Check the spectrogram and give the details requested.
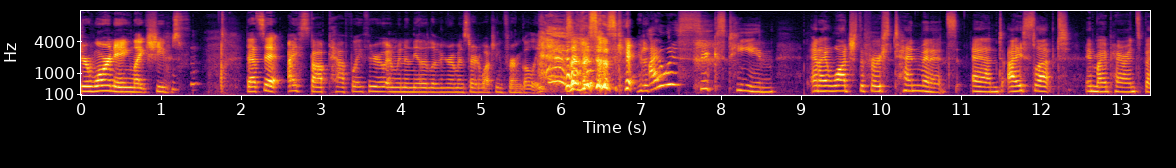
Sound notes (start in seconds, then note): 5.8 laughs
